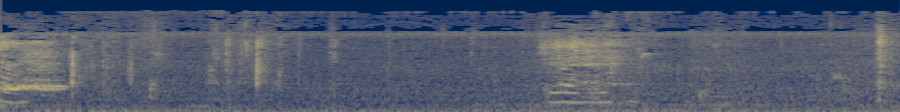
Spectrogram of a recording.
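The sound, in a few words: chickens clucking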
